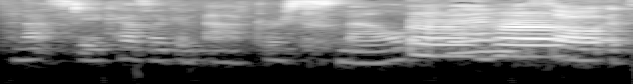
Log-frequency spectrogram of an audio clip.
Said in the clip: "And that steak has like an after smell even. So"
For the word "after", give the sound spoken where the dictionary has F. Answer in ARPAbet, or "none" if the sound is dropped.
F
